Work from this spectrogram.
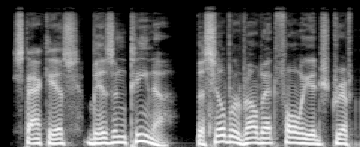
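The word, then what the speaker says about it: Stachys byzantina: Pronounced stackis Byzantina.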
